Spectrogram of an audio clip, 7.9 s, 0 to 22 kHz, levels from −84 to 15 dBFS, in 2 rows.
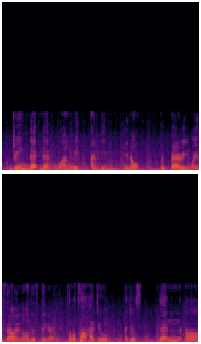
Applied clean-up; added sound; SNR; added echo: none; Musical instrument; 10 dB; none.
